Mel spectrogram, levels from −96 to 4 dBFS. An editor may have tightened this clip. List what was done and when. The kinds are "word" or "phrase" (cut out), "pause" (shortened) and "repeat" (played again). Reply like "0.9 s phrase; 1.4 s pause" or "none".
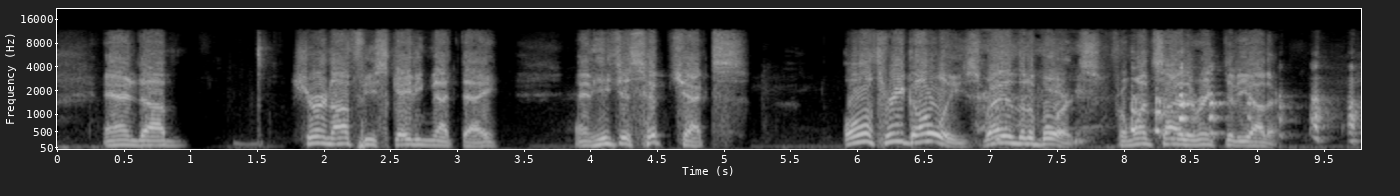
none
